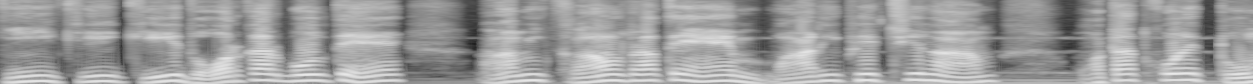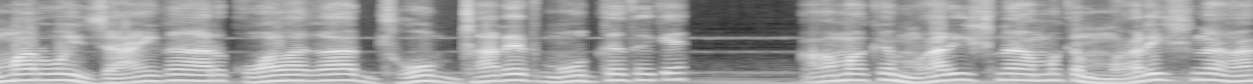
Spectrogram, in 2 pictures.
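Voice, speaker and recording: A man puts on a cartoonish character voice, pitched high and delivered at a fairly slow pace over music in the background. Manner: stammering when scared.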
